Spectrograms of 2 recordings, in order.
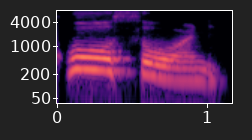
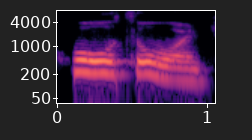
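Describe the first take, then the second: First: Hawthorn in a crisp British accent, no R, the t-h spoken. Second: Hawthorn said again in British accent, louder, falling at the end. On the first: Teacher showing how the English say Hawthorn, in British accent. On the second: Teacher repeating hawthorn for the class, in British accent. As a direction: repeat hawthorn the English way, firmly. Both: Shown as a demonstration. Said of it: "with my lovely British accent".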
